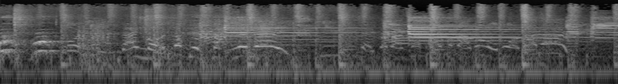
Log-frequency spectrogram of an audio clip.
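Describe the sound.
Several Vietnamese police dogs bark and yip repeatedly in loud, overlapping bursts over a steady low hum and background voices, with a car faintly audible.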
